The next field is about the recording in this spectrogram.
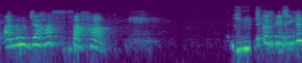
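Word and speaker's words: सह: This is the where you actually have to say saha. You cannot say S-A-H capital.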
